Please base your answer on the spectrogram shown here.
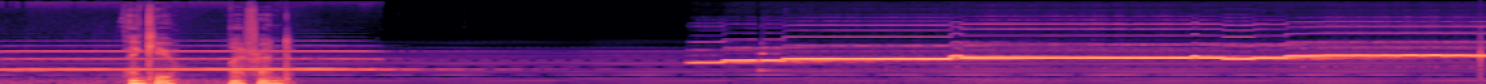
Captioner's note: random humming because I ran out of time whilst writing music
